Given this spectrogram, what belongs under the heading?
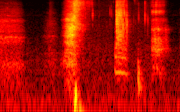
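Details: Trying to stifle a sneeze after feeding the cats: one sharp, partly held-back sneeze followed by two smaller stifled sneezes, a normal sneeze bout.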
